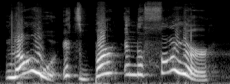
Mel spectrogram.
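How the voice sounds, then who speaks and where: A woman's voice: very high-pitched, wildly swooping pitch, takes it slowly, pitched above the performer's own voice, full character voice. A woman voicing an eager, polite, wide-eyed little princess in a storybook read-aloud, speaking in an earnest, exclaiming way. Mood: dismayed.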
